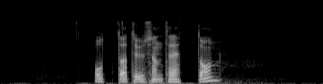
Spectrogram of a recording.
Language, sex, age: Swedish, male, 28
